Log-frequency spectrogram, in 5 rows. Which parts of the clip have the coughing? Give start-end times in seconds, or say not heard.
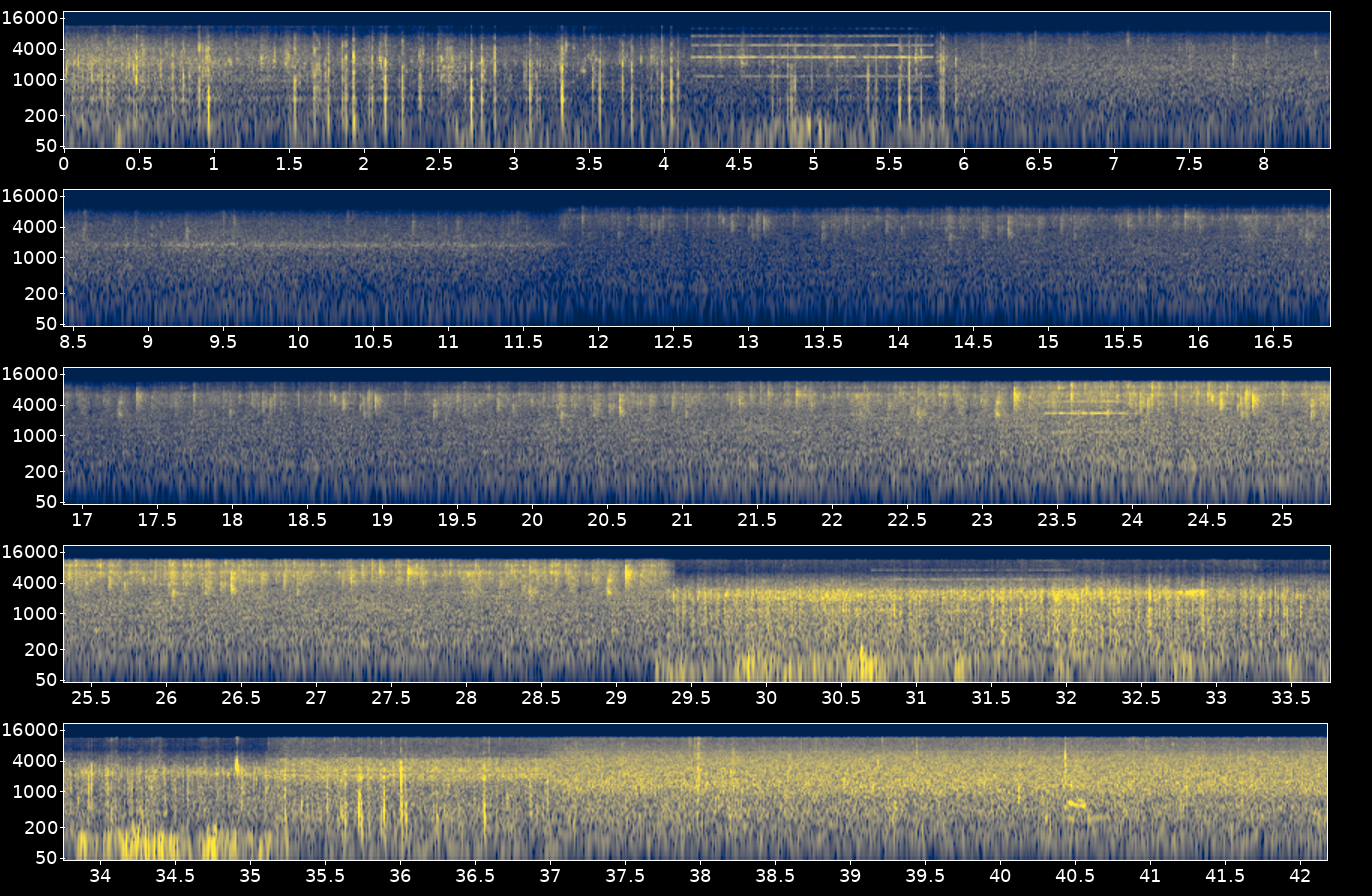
not heard.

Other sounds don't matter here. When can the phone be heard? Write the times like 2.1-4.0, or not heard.
4.2-5.8, 23.4-23.9, 30.7-32.0.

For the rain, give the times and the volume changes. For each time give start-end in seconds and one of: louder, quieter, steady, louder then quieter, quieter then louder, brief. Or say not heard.
0.0-42.1 quieter then louder.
